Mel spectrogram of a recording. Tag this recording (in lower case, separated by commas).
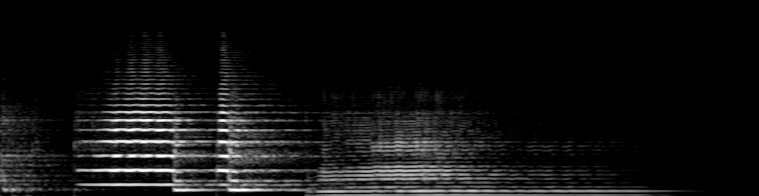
music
